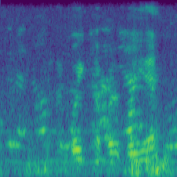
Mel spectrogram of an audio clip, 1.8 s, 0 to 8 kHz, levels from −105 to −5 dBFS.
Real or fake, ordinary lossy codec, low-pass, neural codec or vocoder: real; Opus, 24 kbps; 7.2 kHz; none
